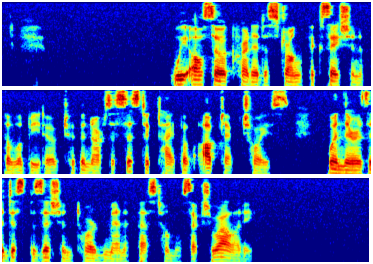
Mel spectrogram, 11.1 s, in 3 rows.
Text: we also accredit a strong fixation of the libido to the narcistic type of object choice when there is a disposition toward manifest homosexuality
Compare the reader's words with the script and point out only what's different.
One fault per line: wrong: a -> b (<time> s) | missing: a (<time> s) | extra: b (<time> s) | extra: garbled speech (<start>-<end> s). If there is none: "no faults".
no faults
